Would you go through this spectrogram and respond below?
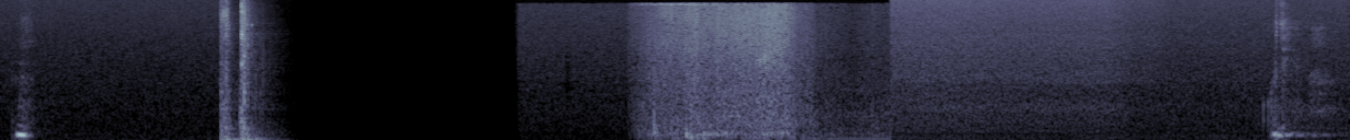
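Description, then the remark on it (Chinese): A door opens with a dull knock, a rush of sliding and rustling noise, then a low steady background hiss before another soft thud near the end. “刚刚听到开门的声音”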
